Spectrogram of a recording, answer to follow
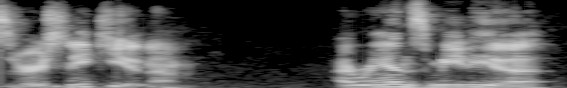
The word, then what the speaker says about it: Iran: how's it pronounced again it's IR an i r Iran not wean Ian should think about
